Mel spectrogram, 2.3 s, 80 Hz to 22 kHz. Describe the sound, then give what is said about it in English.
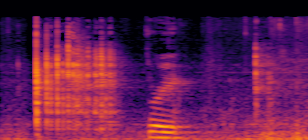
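A six-sided die rolled for damage in a tabletop role-playing game, giving a quick burst of sharp clattering bounces that dies away, then a few faint taps. “Roll a d6 for damage.”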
